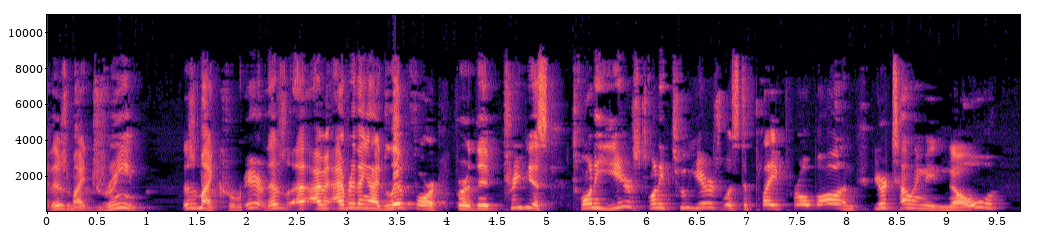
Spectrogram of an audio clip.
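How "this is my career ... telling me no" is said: rising louder and higher into outraged protest; exasperated disbelief. Retold or imitated. Player protesting to his coach, voice climbing in indignant disbelief. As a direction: pour out the hurt of a dream taken away.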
